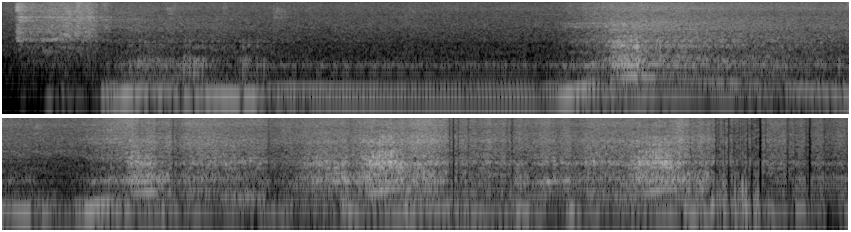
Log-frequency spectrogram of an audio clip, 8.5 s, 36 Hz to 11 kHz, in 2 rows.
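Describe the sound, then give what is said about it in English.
A rear-wheel-drive, 590-horsepower Mercedes-AMG GT C revs hard and accelerates in thick monsoon rain, its deep engine rumble rising in pitch through several gear changes with repeated surges of roaring, loud and continuous throughout. “in a rear-wheel-driven, 590-horsepower Mercedes-AMG GTC in thick monsoon rain.”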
